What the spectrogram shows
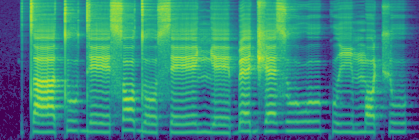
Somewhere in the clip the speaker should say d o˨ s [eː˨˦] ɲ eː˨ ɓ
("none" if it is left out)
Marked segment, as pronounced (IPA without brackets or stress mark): eː˨˦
